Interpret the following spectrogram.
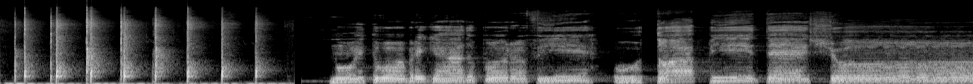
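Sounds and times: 
hand clapping applause: 0.0s - 2.7s
speech: 3.3s - 9.6s.

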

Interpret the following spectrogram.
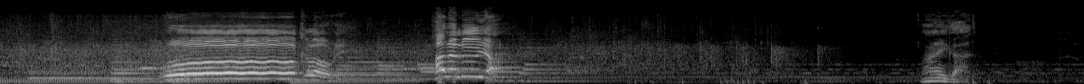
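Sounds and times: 
audience applause: 0.0s - 8.5s
speech: 1.6s - 1.9s, 4.5s - 5.1s, 9.3s - 9.8s.

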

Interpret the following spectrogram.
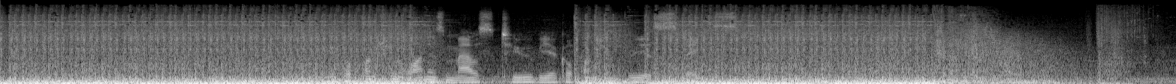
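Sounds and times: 
rapid continuous gunfire in a video game: 0.0s - 4.4s, 5.8s - 10.1s
speech: 4.6s - 7.2s.

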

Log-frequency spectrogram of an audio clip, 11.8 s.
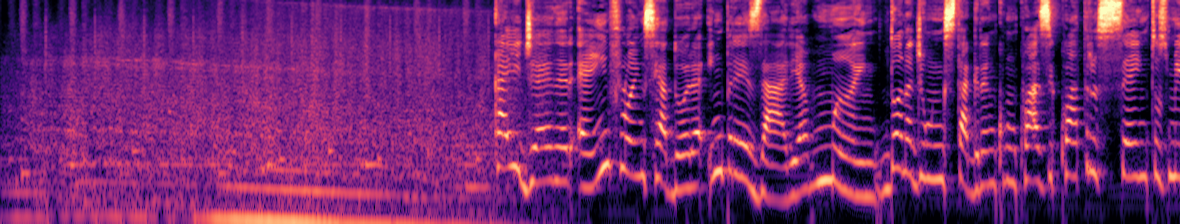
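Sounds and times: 
private jet engine roaring on takeoff: 0.0s - 7.0s
droning hum: 0.0s - 7.1s
speech: 5.2s - 11.8s.

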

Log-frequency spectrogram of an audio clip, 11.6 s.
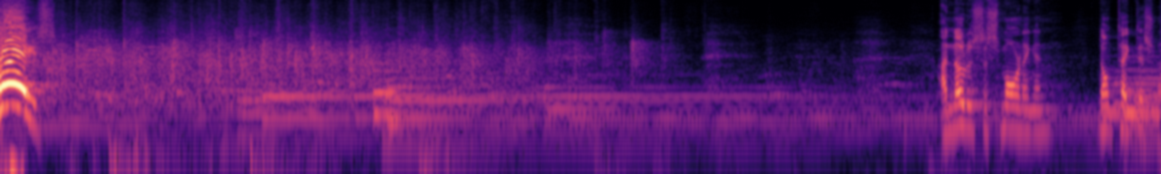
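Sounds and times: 
audience clapping hands: 0.0s - 7.3s
sustained organ chords: 0.0s - 8.4s
speech: 9.4s - 11.5s.

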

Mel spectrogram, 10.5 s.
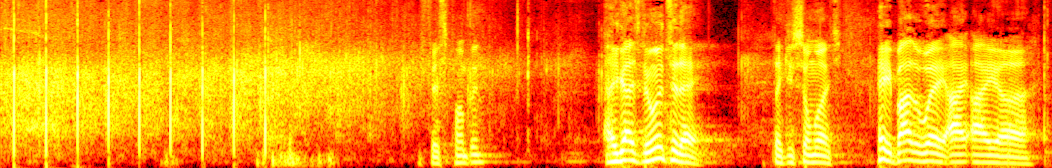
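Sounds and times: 
church audience applauding to welcome new youth pastor: 0.0s - 6.7s
steady evenly spaced claps: 0.0s - 9.0s
speech: 4.3s - 5.0s, 6.0s - 7.1s, 7.7s - 10.4s.

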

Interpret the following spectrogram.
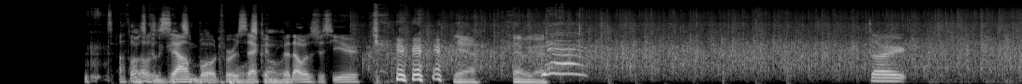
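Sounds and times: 
speech: 0.8s - 5.7s, 8.7s - 9.2s
laughter: 1.2s - 2.7s, 3.5s - 5.9s
clapping: 3.5s - 10.2s.

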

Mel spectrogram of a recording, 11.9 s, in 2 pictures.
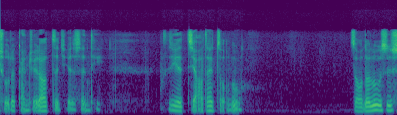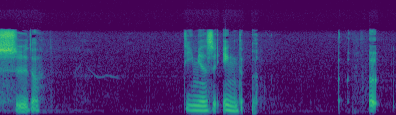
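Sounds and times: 
speech: 0.0s - 1.6s, 2.4s - 3.7s, 5.3s - 6.7s, 8.7s - 9.9s, 11.5s - 11.7s
breathy sounds: 1.6s - 2.4s
hiccup: 11.1s - 11.7s.

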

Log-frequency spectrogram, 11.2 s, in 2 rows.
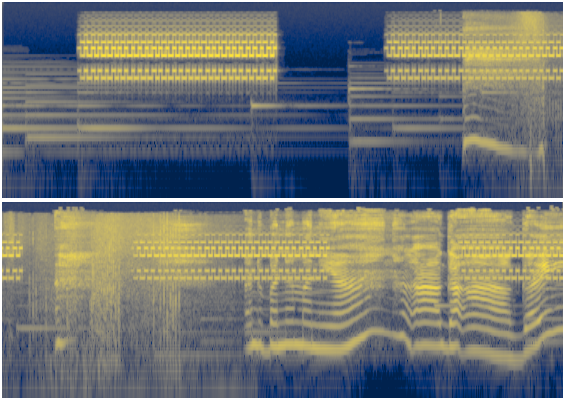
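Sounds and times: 
phone electronic ringtone for an incoming call: 0.8s - 2.8s, 3.8s - 5.9s, 6.8s - 9.1s, 10.2s - 11.2s
speech: 10.0s - 11.2s.

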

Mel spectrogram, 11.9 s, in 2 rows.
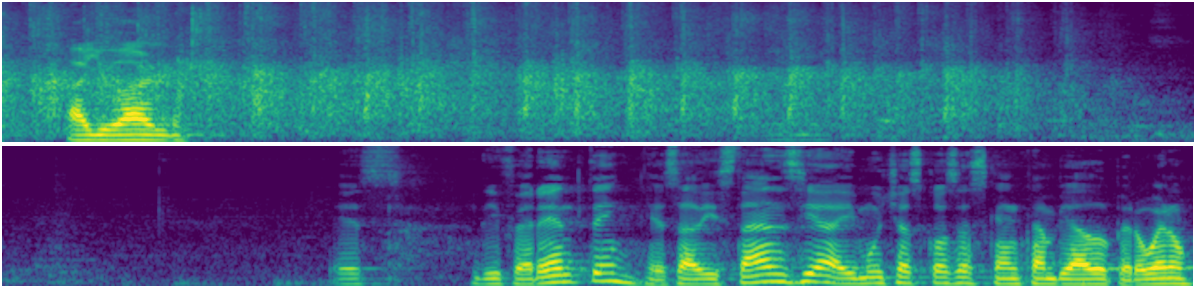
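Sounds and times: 
audience applause: 0.0s - 5.6s
speech: 0.3s - 1.0s, 7.7s - 11.8s.

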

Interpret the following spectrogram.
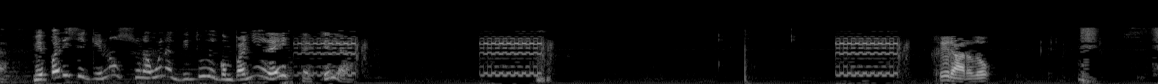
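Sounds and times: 
speech: 0.1s - 3.7s, 4.8s - 5.6s, 9.4s - 10.0s
telephone ringing: 2.8s - 3.7s, 4.8s - 5.6s, 8.4s - 9.1s.

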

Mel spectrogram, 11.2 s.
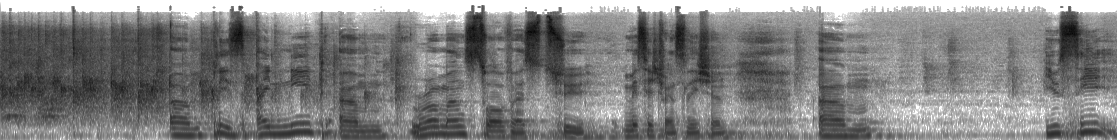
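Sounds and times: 
audience clapping: 0.0s - 4.3s
speech: 1.7s - 8.9s, 10.4s - 11.1s.

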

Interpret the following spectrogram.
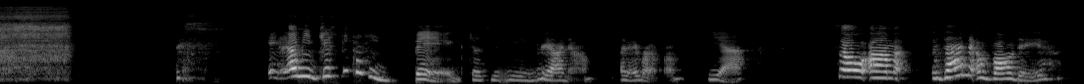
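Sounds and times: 
loud nose blowing: 0.0s - 0.9s
speech: 2.8s - 7.6s, 8.4s - 10.8s.

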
